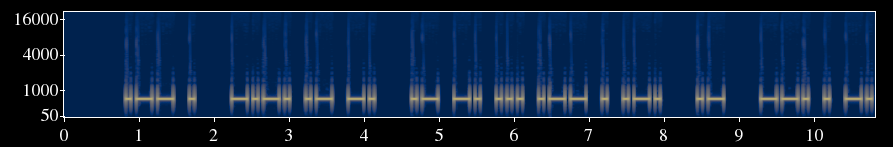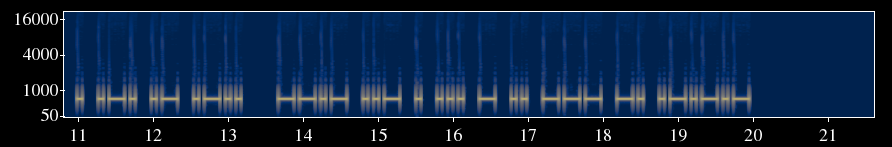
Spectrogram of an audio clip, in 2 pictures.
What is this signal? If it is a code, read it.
Morse code, heard as a keyed tone, about 17 wpm, 700 Hz. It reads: WE CAN ANSWER A GENERAL QUESTION.
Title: Sentences from Top 1000 Words - Review Part 3 - 17wpm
